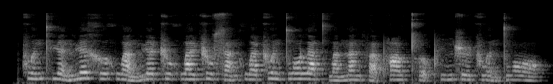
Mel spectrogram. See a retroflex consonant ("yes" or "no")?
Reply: yes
